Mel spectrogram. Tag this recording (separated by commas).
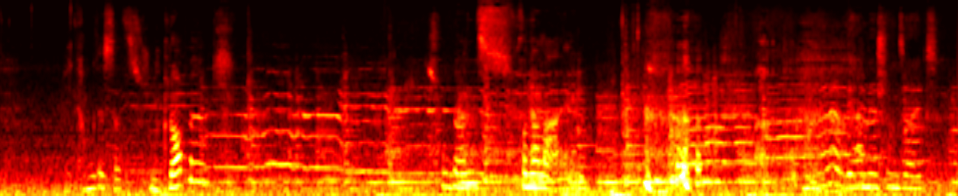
Music, Musical instrument, Speech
